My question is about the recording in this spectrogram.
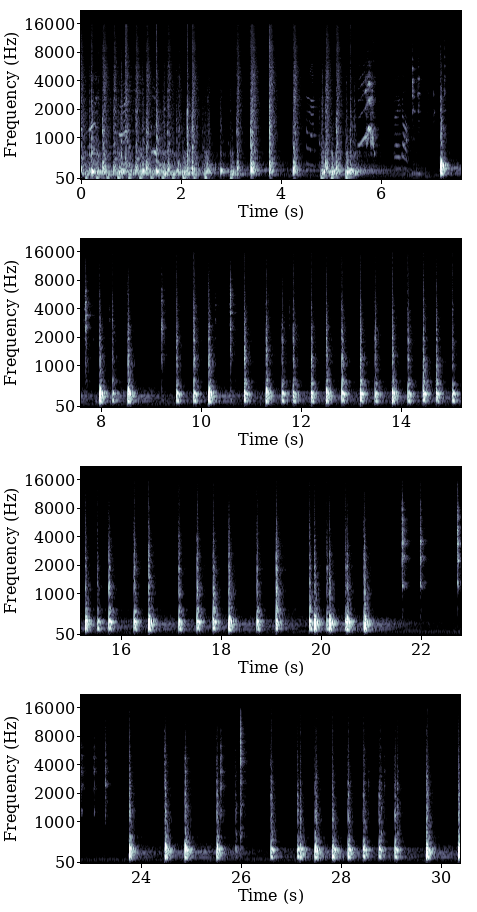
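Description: A child beating a small drum with drumsticks. It starts with a fast, loud flurry of strikes, then settles into a steady run of single hits, about two or three a second, with a short break about eight seconds before the end.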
